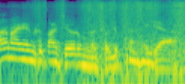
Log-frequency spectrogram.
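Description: A man's voice with strongly swooping pitch, sliding down in the first half-second, over a continuous raspy hiss.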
